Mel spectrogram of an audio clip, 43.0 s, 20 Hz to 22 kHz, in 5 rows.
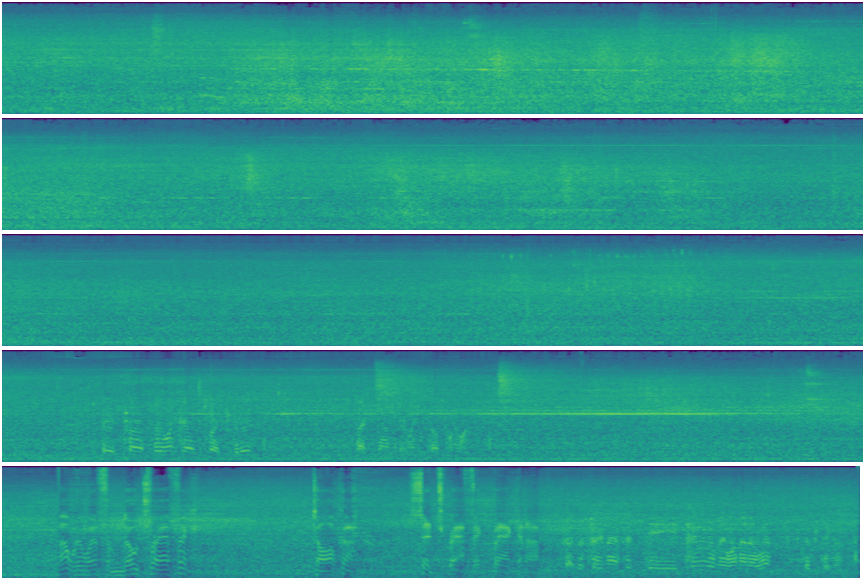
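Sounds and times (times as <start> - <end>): jet airliner engines running: 0.0 - 43.0.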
